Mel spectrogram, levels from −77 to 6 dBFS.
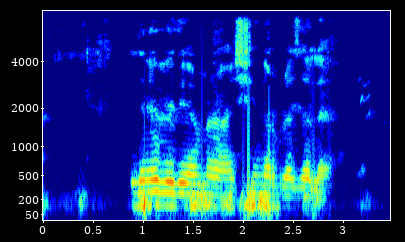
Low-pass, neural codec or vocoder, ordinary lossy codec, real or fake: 7.2 kHz; none; Opus, 64 kbps; real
